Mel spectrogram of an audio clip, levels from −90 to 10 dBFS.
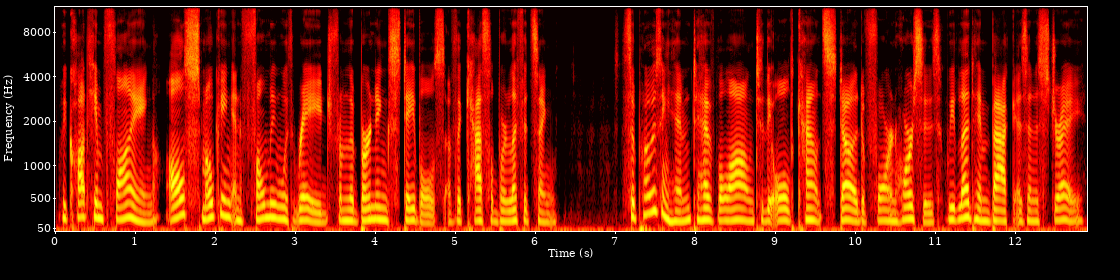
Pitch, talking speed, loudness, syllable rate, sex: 170 Hz, 175 wpm, -19 LUFS, 4.5 syllables/s, female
